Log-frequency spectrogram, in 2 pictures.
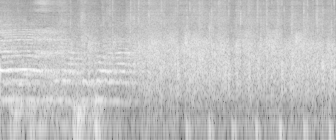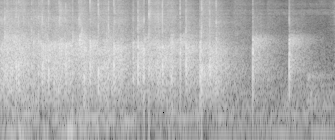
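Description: A church congregation applauding the Lord, loud sustained clapping from a large crowd that thins into a few scattered claps at the end, with a voice speaking over the start.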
